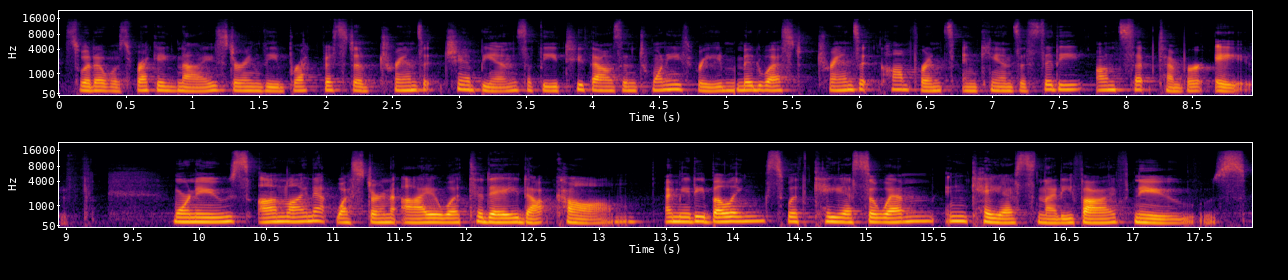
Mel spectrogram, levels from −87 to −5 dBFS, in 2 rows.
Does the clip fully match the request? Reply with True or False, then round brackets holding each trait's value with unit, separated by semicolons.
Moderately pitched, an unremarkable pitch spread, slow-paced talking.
True (165 Hz; 3.6 semitones; 115 wpm)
